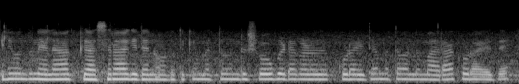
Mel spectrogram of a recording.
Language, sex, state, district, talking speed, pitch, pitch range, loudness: Kannada, female, Karnataka, Mysore, 185 wpm, 235 Hz, 230-245 Hz, -20 LUFS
